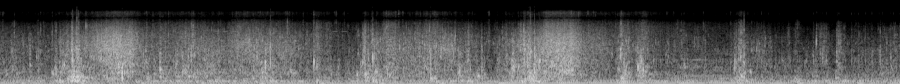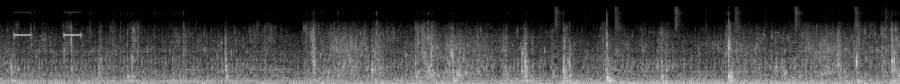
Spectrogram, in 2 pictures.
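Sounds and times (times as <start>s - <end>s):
outboard motor humming: 0.0s - 18.0s
short high electronic beeps: 9.1s - 9.9s
knocks and clicks: 14.2s - 18.0s.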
